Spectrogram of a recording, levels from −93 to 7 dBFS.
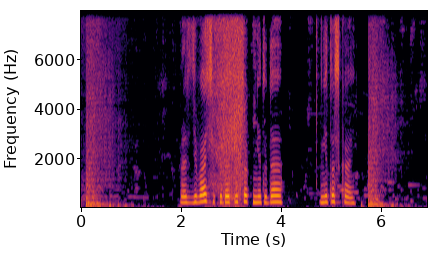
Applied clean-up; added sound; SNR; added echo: classical method spectral subtraction.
